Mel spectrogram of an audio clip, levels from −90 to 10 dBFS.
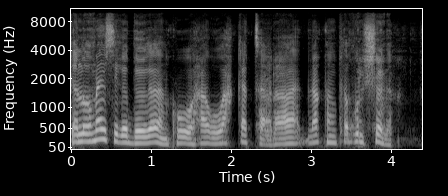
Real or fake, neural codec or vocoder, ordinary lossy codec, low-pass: fake; codec, 44.1 kHz, 1.7 kbps, Pupu-Codec; MP3, 96 kbps; 9.9 kHz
